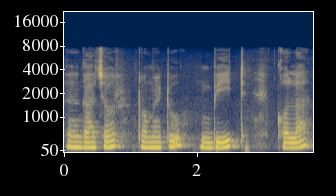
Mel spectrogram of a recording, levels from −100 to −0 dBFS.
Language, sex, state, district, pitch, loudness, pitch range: Bengali, male, Tripura, West Tripura, 155 Hz, -17 LUFS, 145-175 Hz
